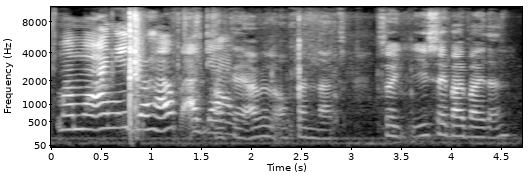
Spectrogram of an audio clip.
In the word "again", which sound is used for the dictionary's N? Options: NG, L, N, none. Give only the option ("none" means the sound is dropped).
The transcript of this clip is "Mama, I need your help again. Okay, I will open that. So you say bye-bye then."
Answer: none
